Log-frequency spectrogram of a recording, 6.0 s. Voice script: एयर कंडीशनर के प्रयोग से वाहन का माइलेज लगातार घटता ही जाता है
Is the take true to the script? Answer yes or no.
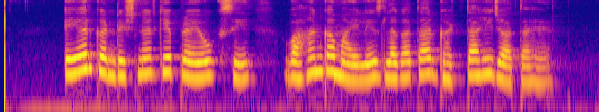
yes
